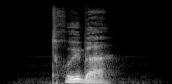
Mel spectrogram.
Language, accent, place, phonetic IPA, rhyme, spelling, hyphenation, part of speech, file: German, Germany, Berlin, [ˈtʁyːbɐ], -yːbɐ, trüber, trü‧ber, adjective, De-trüber.ogg
- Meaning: inflection of trüb: 1. strong/mixed nominative masculine singular 2. strong genitive/dative feminine singular 3. strong genitive plural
